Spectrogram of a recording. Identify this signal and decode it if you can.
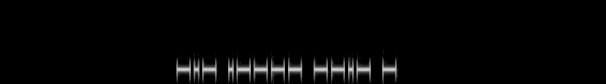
Morse code, heard as a keyed tone, about 28 wpm, 700 Hz. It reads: K1QT
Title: USA Call Signs - 4 Characters - Repeated 2x - 28wpm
